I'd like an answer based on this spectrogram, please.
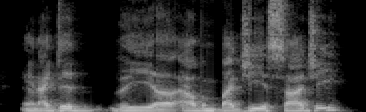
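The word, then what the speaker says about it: Badi Assad: And I did the album Baji Assaji, and that's spelled Badiassad, with the Brazilian.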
